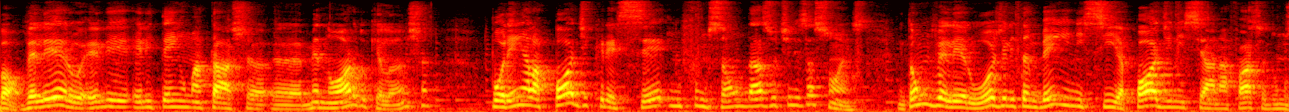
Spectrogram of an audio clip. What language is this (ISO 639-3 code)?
por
